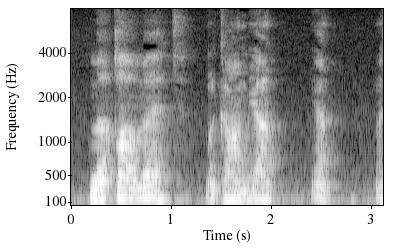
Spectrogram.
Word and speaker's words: maqam: You can also hear how they're set, you can also pronunciation. Maqam. Maqamat.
